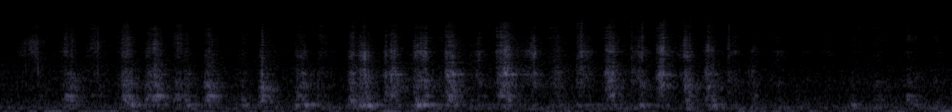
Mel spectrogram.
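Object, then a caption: Wax-coated scratch-art card scratched with a wooden stylus. A wooden stylus scratches the coating near the bottom of a flat black-coated scratch-art card held down by the left hand. The result is a rapid, uneven series of short, dry rasping strokes with a bright, papery hiss and little low end. The strokes are loudest in the middle of the clip and fade toward the end.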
